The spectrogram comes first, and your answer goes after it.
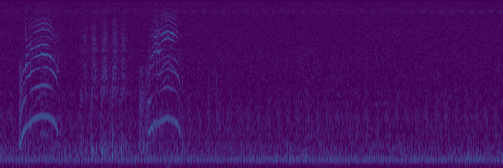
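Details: Scottish Fold kittens one month old, a litter of five: two high arched mews about two seconds apart with soft clicks between, then steady quiet hum.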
